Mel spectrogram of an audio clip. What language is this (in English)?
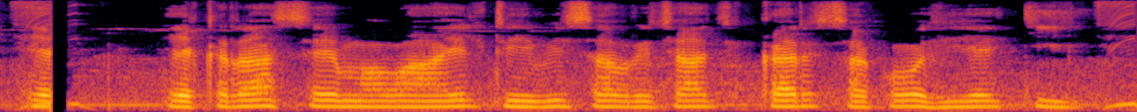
Magahi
